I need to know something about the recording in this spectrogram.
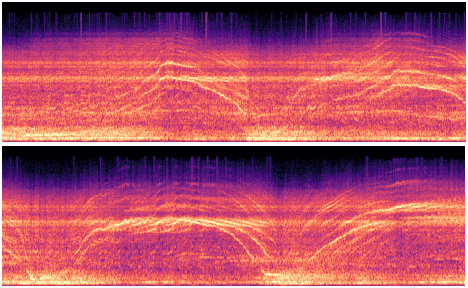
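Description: Heavily distorted electric guitar played live, solo, through stage amplifiers. It makes about four long, siren-like pitch sweeps, each rising and then falling over several seconds, over a steady low droning note.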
